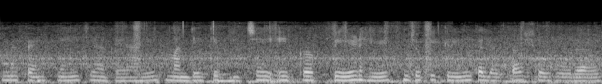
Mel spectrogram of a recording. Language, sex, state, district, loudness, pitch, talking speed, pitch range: Hindi, female, Bihar, Madhepura, -17 LUFS, 180 Hz, 230 wpm, 170-190 Hz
